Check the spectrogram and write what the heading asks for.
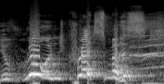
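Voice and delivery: crying woman's high, loud, slow, wailing outburst.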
